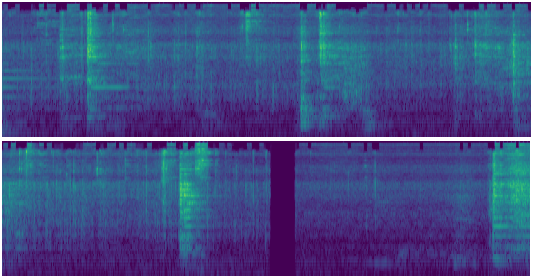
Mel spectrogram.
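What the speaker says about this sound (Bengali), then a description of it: "এবারে ভালো করে চালটা ভাজবো" Rice being fried with cashews and raisins in a pan, with a steady sizzle broken by repeated scraping stirs of a spoon against the pan at close range.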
